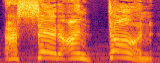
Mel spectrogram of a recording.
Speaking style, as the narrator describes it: he yelled

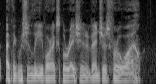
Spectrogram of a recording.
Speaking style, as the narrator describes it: Liam chuckled to himself

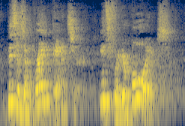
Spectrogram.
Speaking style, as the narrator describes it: triumphantly announcing

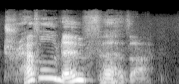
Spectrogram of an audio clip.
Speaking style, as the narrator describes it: cried the tall sister

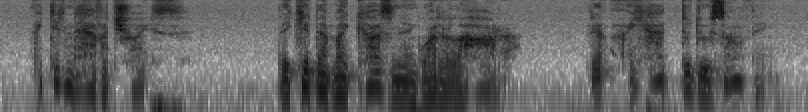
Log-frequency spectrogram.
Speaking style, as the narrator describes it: pleaded

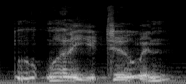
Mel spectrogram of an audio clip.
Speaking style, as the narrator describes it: asked in a groggy voice

